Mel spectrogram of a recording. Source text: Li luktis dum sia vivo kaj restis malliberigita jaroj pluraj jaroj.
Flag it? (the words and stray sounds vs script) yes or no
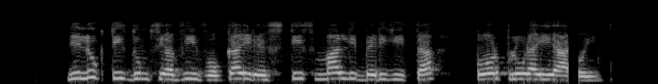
yes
